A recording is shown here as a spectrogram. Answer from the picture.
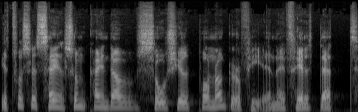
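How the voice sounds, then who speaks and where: A man with a Norwegian accent and a high pitch speaks at a moderate pace. The recording is very clean with a silent background, and the sound is dry and close, with no echo. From Norway. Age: 70s. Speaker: development charity chairman, former journalist. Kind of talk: interview testimony. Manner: halting.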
